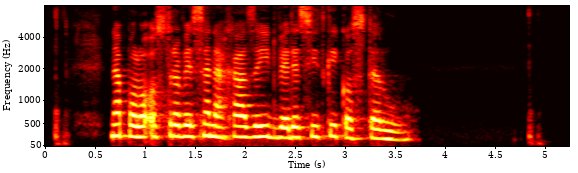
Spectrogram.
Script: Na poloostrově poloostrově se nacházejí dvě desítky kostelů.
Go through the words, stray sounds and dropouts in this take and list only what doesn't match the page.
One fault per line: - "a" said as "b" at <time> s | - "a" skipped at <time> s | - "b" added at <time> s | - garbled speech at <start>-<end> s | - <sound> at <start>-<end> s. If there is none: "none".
- "poloostrově" skipped at 1.5 s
